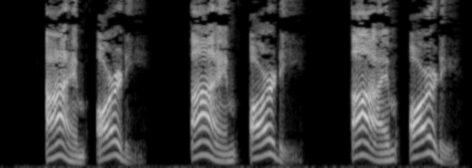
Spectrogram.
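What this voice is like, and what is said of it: Tinny, mechanical voice. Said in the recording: “in a tinny voice.”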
